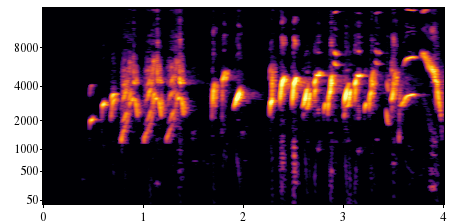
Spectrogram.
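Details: Real European goldfinch singing: after a short silence, bright chirps and slurred twittering notes tumble quickly, broken by two brief gaps, then a dense run of high tinkling phrases and a rising whistle at the end.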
